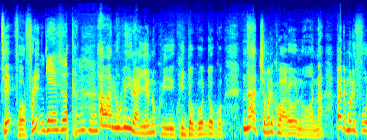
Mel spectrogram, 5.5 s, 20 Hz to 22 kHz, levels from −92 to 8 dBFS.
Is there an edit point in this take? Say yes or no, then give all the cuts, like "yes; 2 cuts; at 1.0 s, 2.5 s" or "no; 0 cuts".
yes; 1 cut; at 1.0 s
